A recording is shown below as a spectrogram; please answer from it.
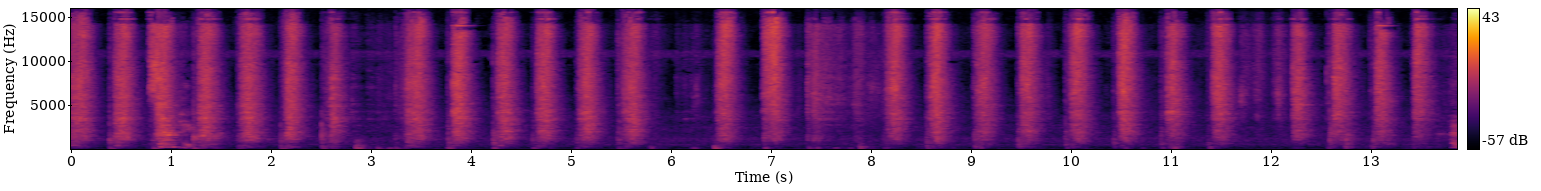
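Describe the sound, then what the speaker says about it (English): Sandpaper rubbed back and forth over a decoupaged wooden stir stick, producing steady, rhythmic scratchy strokes at close range, with no one speaking. "it comes off pretty good just using the sandpaper."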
